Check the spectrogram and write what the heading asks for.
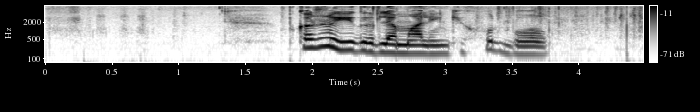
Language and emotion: Russian, neutral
